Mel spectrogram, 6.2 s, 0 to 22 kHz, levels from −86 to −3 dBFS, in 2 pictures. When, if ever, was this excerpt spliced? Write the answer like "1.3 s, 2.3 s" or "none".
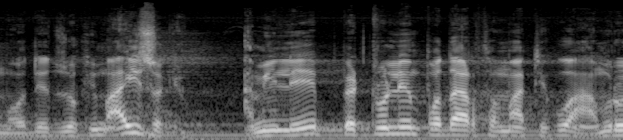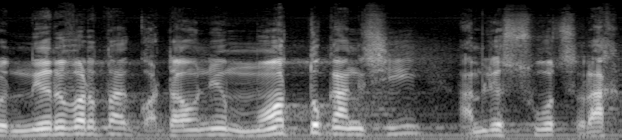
1.2 s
